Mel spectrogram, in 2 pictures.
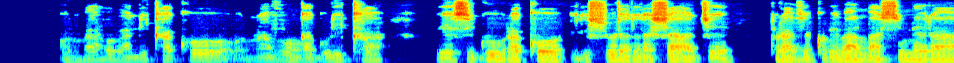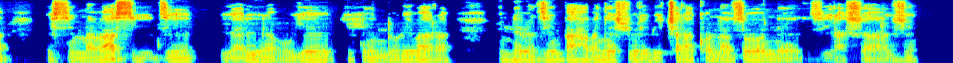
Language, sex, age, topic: Rundi, male, 25-35, education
